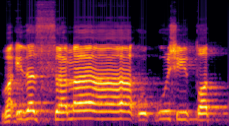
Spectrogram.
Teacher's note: حروف مدہ کے بعد حمزہ اسی کلمے میں ہے تو مد متصل ہوگا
